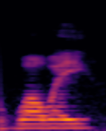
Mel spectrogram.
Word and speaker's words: Huawei: And then I had a Huawei, that's the right pronunciation, hotspot, just the actual really small, just a hotspot.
